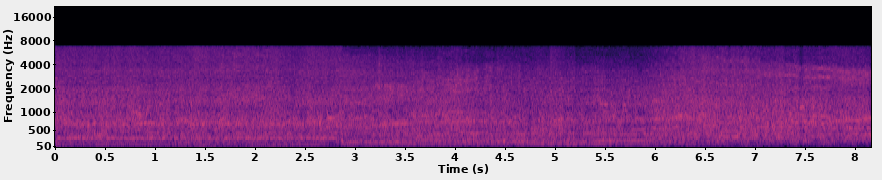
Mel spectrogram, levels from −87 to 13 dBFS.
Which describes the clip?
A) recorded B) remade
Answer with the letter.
B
